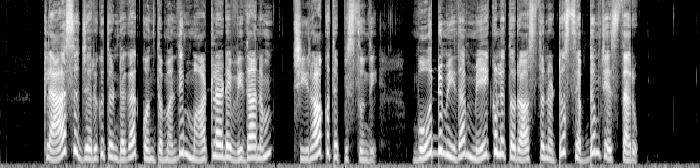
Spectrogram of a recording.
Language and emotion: Telugu, disgusted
